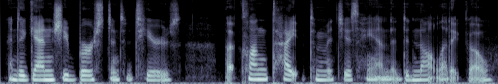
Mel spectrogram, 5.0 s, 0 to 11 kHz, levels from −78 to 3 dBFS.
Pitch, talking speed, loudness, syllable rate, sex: 185 Hz, 215 wpm, -18 LUFS, 4.8 syllables/s, female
